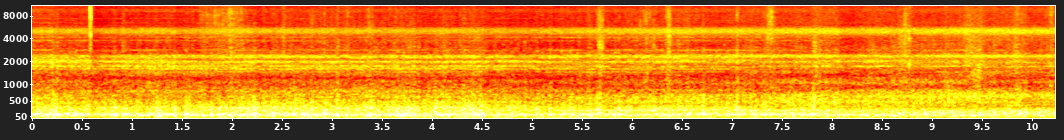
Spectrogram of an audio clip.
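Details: Stoneware kiln at the start of a firing, early morning, with forced-air burners fired aggressively and the fan running: a deep, steady roar with a constant low rumble and even fan hiss. Burners are firing hard and normally.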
